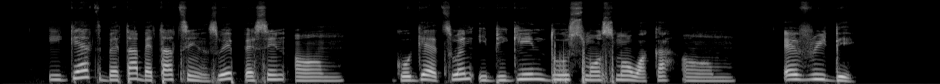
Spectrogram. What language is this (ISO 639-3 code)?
pcm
